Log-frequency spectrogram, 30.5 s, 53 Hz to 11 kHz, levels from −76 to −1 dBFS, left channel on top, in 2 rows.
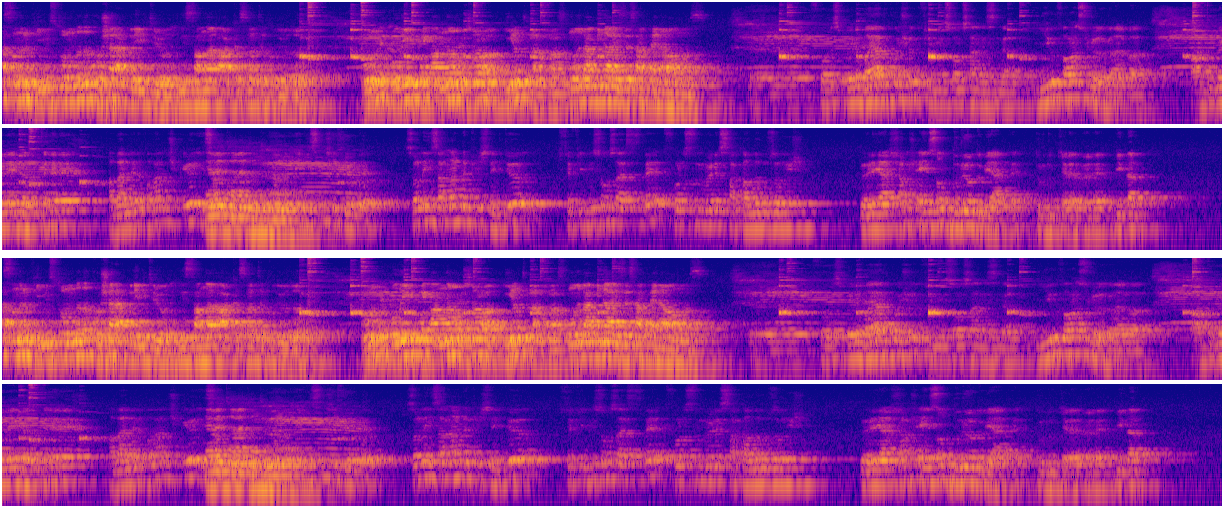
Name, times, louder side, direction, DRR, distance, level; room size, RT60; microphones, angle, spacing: voice 1, 0.0-3.8 4.5-8.7 17.8-18.9, equal, 60° right, -4 dB, 1.1 m, -20 dB
sound 1, 2.7-2.9 3.4-6.2 6.6-6.9 7.4-7.8 8.9-11.1 11.6-12.0 12.6-12.9 14.4-16.5 17.8-19.8, equal, 5° right, 0.7 m, -31 dB
voice 2, 4.6-5.3 9.3-14.3 14.9-16.2 16.6-18.1 18.5-19.9 20.3-21.9 22.2-25.2 26.0-29.4, left 1 dB, 55° left, -2 dB, 0.8 m, -29 dB
3.9 x 2.4 x 2.8 m, 1.4 s
head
